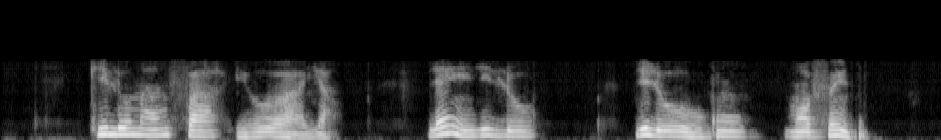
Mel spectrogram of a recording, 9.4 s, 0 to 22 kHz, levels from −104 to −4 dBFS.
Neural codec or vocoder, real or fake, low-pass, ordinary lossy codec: codec, 16 kHz, 8 kbps, FreqCodec, smaller model; fake; 3.6 kHz; none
